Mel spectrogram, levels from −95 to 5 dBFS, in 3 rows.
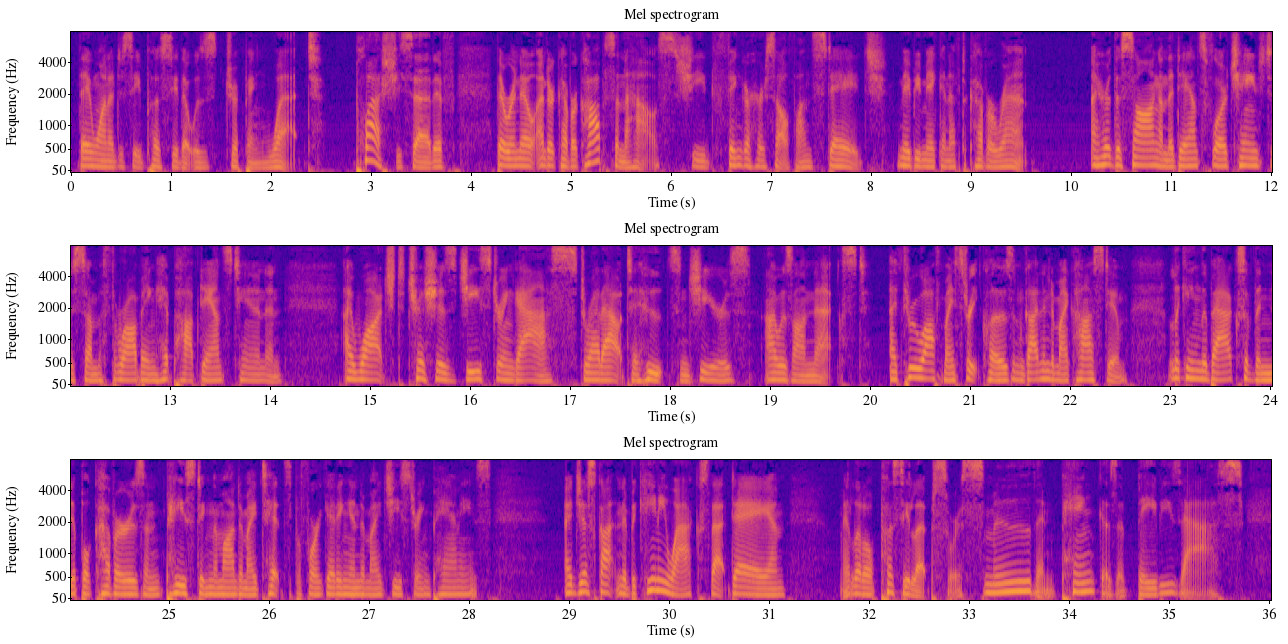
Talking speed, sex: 190 wpm, female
